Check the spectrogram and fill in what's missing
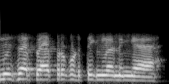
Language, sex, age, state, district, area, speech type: Tamil, female, 45-60, Tamil Nadu, Thoothukudi, rural, conversation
